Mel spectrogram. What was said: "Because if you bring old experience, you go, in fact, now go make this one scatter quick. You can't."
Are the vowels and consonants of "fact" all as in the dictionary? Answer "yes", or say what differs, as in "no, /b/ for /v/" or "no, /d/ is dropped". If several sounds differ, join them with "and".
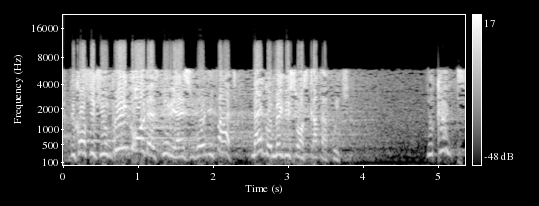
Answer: no, /k/ is dropped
